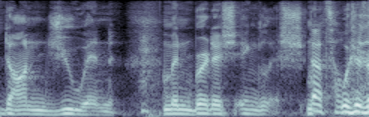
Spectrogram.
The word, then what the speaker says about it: Don Juan: novels there's Lord Byron wrote a book it's Don Juan but you it's pronounced Don jwan in British English which is a verse novel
